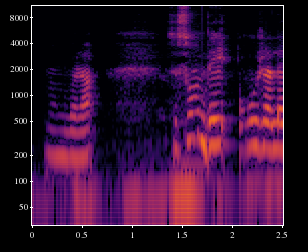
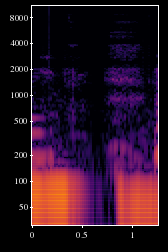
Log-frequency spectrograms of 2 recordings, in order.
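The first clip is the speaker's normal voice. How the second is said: usual speaking voice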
